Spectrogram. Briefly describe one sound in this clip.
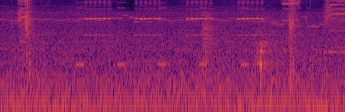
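A console gives a series of short electronic beeps.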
